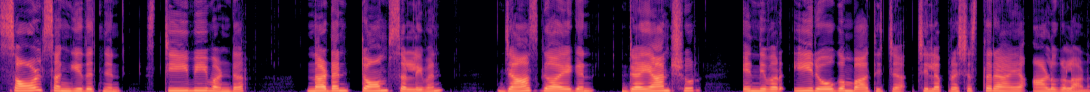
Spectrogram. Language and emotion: Malayalam, neutral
